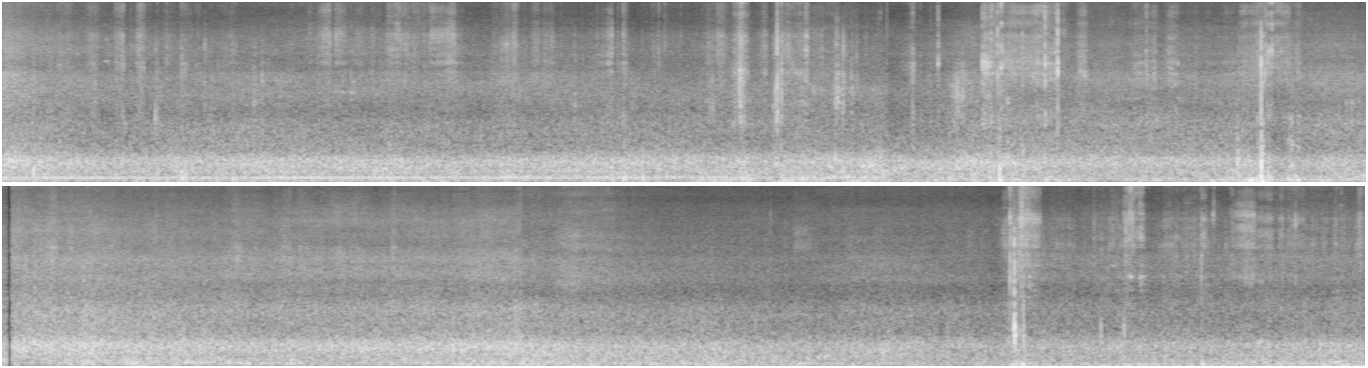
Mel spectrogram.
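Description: Waves washing and breaking over jetty rocks, a steady low rumble of surf, with a few sharp clicks, the loudest about halfway through and near the end.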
